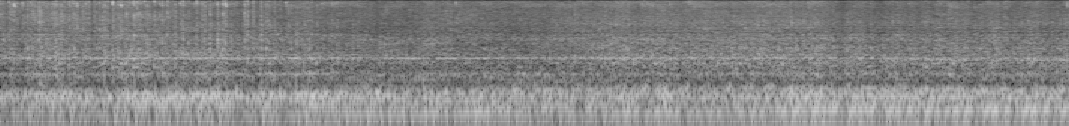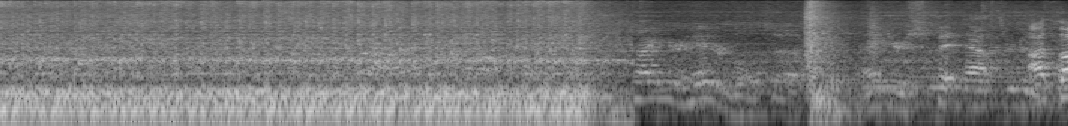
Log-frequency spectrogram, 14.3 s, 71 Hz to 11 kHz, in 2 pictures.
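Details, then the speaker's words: Engine noise at idle on a freshly rebuilt twin-turbo LS Camaro (forged crank, billet rods, forged pistons, 4L80E): low rough idle with a faint repeating tick following engine speed, heard at low rpm under slight load; source undetermined, owner suspects header leak or spark plug wire. "it's like a low rpm and under a little bit of load you can kind of hear it honestly"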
